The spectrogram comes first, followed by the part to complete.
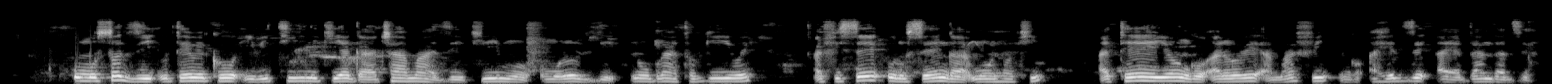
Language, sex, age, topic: Rundi, female, 18-24, agriculture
